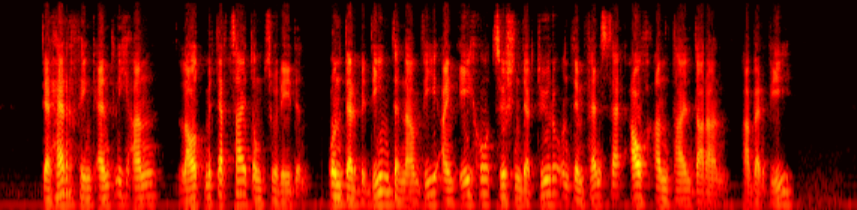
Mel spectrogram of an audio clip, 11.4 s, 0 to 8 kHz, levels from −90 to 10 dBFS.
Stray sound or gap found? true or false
false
